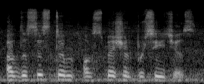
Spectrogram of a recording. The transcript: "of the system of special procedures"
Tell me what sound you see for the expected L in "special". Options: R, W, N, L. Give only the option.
L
